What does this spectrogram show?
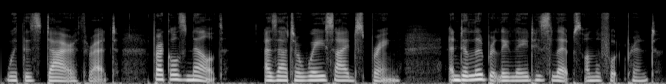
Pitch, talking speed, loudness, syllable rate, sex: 185 Hz, 170 wpm, -17 LUFS, 5.1 syllables/s, female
